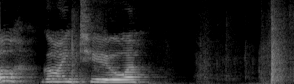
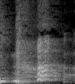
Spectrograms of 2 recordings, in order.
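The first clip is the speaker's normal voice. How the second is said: laugh; 11 semitones higher than usual. Real, not acted. Laughs at own answer.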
